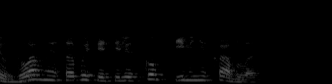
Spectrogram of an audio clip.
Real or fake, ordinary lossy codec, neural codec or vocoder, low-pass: real; MP3, 32 kbps; none; 3.6 kHz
